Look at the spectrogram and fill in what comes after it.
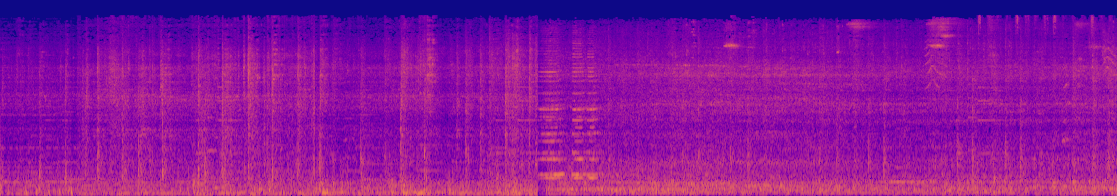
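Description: Passenger train running on the rails, wheels clacking over rail joints with steady running noise. Just before halfway a train horn sounds briefly. In the second half, coaches of another train pass close alongside with a steady low rumble.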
